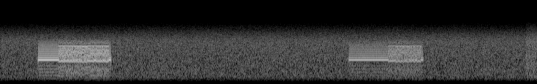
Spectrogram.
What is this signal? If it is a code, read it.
Packet radio (AX.25, as in APRS), 1200 baud, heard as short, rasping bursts, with radio hiss and a squelch burst at the end.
